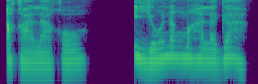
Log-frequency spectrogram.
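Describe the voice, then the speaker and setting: Remorseful man, low and earnest, voiced by a woman. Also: a little slow, mellow, no echo, studio quality. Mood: remorseful, pleading. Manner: earnest, confessional. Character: remorseful man pleading with his former love.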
